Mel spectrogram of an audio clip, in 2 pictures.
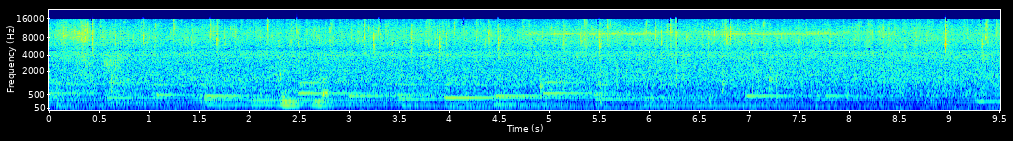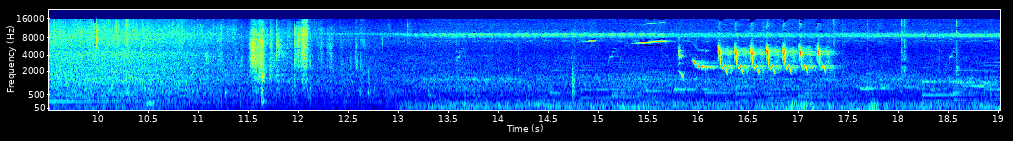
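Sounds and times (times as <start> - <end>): soft background music: 0.0 - 10.5, 13.8 - 19.0
steady rain hiss: 0.0 - 19.0
bird call repeated notes: 14.8 - 17.4.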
